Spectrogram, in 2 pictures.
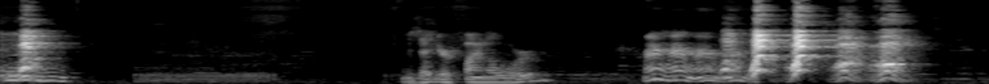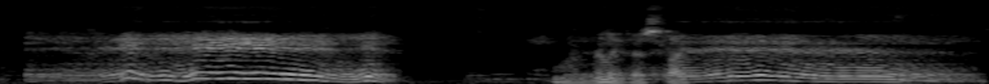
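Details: Pancho, a dog, alternating short gruff bark-like bursts with drawn-out wavering whines that arch up and down, with a person speaking in between.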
